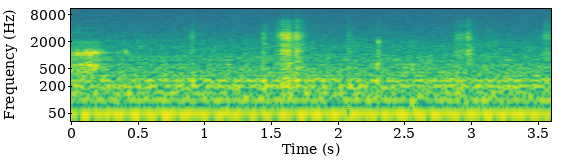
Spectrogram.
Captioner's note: slight Crunch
